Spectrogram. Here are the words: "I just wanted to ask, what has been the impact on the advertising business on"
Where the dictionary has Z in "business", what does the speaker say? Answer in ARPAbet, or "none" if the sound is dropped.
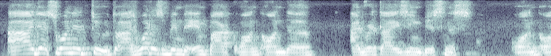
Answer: S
